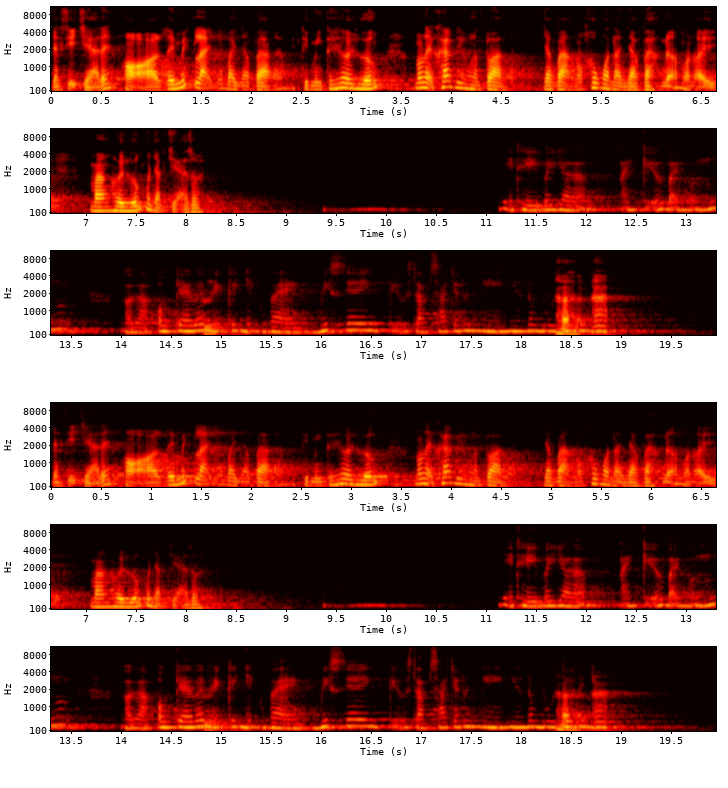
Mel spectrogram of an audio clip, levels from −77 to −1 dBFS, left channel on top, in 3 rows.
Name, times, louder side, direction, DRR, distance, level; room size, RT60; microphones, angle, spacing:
voice 1, 0.0-4.6 4.9-6.6 7.0-8.2 14.8-14.9 18.3-18.9, left 4 dB, 75° left, 14 dB, 0.8 m, -30 dB
voice 2, 9.4-10.2 11.1-18.9, right 1 dB, 15° right, 8 dB, 1.3 m, -38 dB
24.0 x 15.0 x 8.8 m, 2.3 s
head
